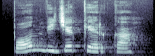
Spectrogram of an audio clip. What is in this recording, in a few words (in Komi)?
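пон видзӧ керка, Komi, female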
